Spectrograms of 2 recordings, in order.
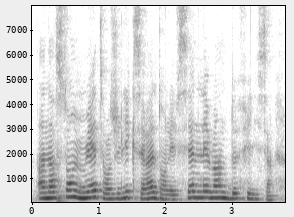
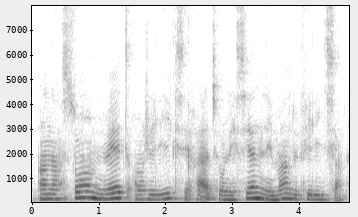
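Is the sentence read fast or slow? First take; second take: fast; slow. First: The sentence is read at a fast pace. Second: The sentence is read at a slow pace.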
